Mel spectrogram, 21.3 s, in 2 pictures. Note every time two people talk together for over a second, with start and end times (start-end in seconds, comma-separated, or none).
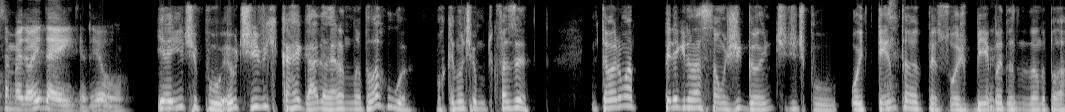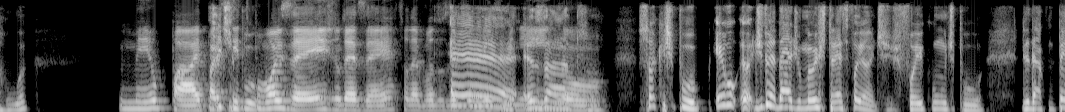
15.2-16.8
